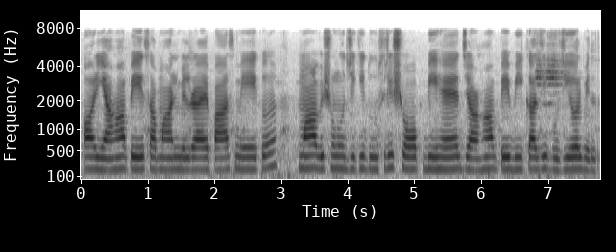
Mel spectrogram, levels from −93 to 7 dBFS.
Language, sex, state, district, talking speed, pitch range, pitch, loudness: Hindi, female, Rajasthan, Bikaner, 185 wpm, 190-200 Hz, 195 Hz, -15 LUFS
